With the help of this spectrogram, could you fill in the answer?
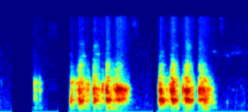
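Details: A leopard frog, heard but not seen at the end of the evening at Stratford, gives a rough, chuckling series of low pulsed croaks in quick clusters, with spring peepers calling in the background.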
